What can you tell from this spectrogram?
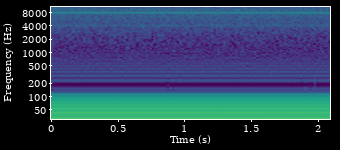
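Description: Steady hiss with a thin, high-pitched whine and no distinct sound event.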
